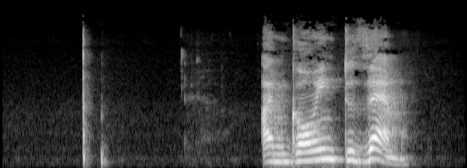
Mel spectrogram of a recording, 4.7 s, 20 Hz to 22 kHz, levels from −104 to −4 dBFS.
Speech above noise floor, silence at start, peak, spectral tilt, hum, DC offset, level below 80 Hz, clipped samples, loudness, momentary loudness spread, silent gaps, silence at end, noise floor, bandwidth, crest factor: 62 dB; 0.85 s; -2 dBFS; -4.5 dB/octave; none; under 0.1%; -60 dBFS; under 0.1%; -15 LUFS; 19 LU; none; 0.65 s; -76 dBFS; 12 kHz; 18 dB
